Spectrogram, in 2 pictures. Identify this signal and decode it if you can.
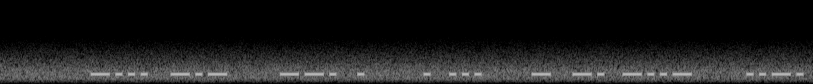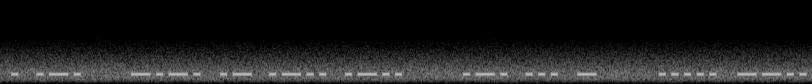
Morse code, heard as a keyed tone, hand-sent with a paddle, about 19 wpm, 480 Hz, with radio static and a narrow filter. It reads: BK GE ES TNX FER CALL RST …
